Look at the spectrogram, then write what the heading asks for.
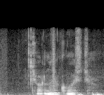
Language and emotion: Russian, neutral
